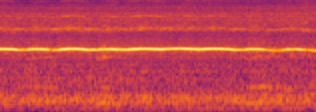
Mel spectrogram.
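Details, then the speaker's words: Aluminum geophone casing being turned on a lathe: a piercing, steady high-pitched squeal throughout the cut. Cutting fluid was added to reduce it. Tool squeal while cutting, cause suspected, not confirmed. "got the squealing we got the complaining let's listen juice in there to complain less with the juice"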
